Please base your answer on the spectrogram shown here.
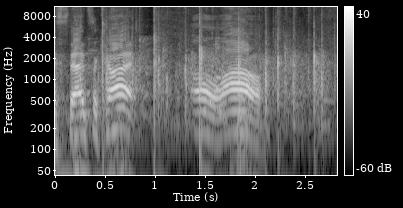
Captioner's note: applause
